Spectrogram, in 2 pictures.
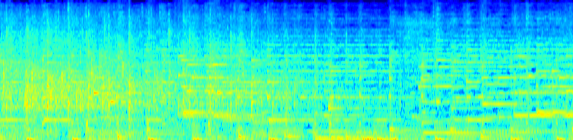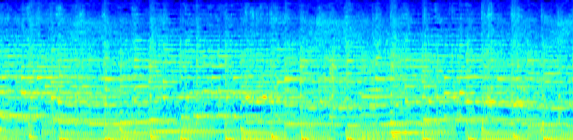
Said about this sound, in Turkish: bir alkış lütfen.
